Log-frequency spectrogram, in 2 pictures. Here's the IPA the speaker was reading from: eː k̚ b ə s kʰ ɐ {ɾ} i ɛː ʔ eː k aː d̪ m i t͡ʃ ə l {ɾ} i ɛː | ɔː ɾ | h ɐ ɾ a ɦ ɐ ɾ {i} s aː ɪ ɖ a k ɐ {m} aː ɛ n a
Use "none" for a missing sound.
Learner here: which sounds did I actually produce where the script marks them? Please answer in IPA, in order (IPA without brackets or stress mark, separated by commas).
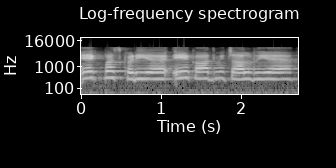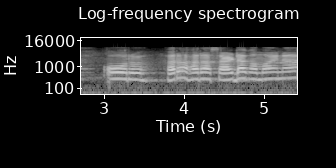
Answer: ɽ, ɾ, a, m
